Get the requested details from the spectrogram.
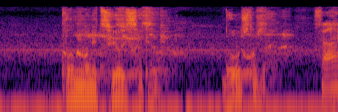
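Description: A man speaks with surprise, asking questions.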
